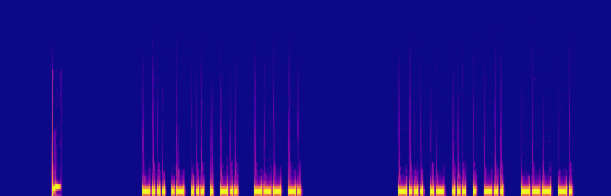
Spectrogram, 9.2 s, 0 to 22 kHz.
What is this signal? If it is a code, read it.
Morse code, heard as a keyed tone, about 30 wpm, 700 Hz. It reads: BASED ON BASED ON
